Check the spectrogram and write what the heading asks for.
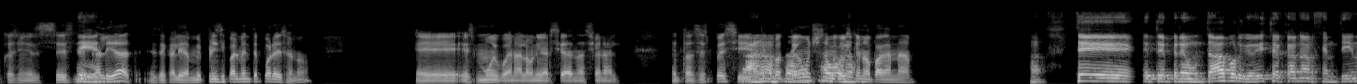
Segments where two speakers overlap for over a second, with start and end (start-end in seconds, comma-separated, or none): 7.4-8.7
